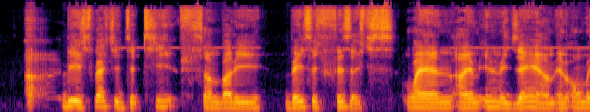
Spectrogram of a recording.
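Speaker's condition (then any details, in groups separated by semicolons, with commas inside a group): Muscular dystrophy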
